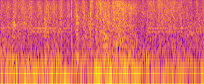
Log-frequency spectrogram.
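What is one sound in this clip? Explosions burst close by.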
